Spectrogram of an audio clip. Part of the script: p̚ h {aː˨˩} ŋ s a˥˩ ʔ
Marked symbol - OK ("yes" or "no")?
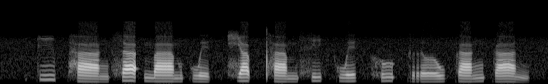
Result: yes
